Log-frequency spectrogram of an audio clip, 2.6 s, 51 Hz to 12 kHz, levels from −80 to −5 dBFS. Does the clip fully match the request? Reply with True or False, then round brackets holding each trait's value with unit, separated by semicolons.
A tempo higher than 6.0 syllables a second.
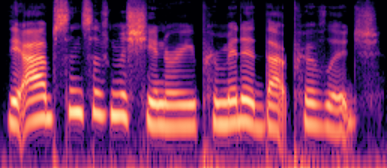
True (6.9 syllables/s)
